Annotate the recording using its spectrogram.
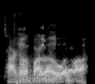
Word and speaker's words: Tagovailoa: Tagovailoa. Tagovailoa. – Nailed it first try. – Tua Tagovailoa. Tagovailoa. Tagovailoa, I think. – We're going to call him Tua T. – Let's just call him Tua. Tagovailoa.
